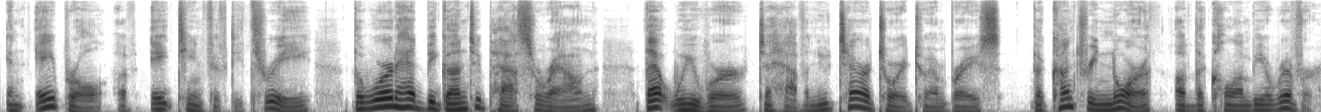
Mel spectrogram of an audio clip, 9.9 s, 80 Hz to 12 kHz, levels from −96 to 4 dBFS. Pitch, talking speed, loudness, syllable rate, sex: 120 Hz, 180 wpm, -20 LUFS, 5.3 syllables/s, male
